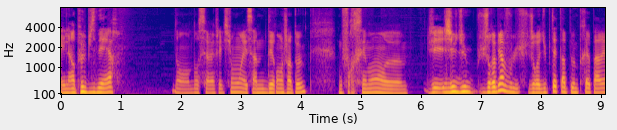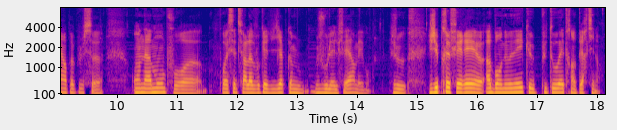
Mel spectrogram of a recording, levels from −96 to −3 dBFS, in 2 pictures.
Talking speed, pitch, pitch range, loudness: 200 wpm, 140 Hz, 130-150 Hz, -23 LUFS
